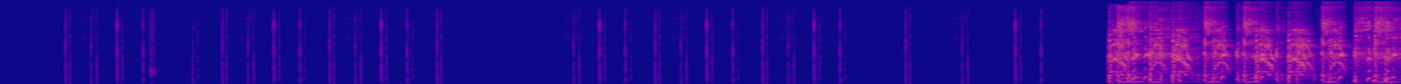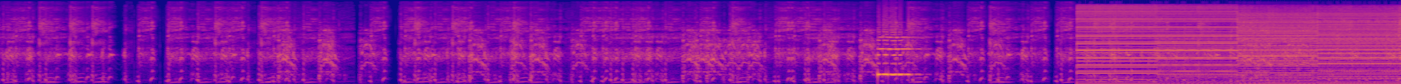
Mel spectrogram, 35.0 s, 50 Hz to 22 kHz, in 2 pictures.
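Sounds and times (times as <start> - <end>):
person coughing: 13.9 - 31.0
loud short beep: 28.5 - 29.2.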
